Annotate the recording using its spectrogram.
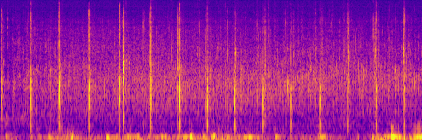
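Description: Faint, scattered applause from an audience, with single claps heard several times a second. A low bump at the very end as the podium microphone is handled.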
